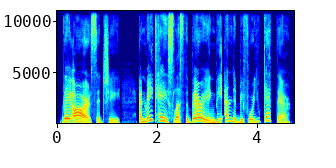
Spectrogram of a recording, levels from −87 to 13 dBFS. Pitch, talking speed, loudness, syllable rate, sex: 250 Hz, 200 wpm, -17 LUFS, 5.6 syllables/s, female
